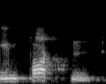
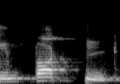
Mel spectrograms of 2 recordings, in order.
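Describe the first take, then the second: Both takes have the same delivery.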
